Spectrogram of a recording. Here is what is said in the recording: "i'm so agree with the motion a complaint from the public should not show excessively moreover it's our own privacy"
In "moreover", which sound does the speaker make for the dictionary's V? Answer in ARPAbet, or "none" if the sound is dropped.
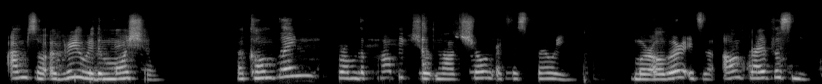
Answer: V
